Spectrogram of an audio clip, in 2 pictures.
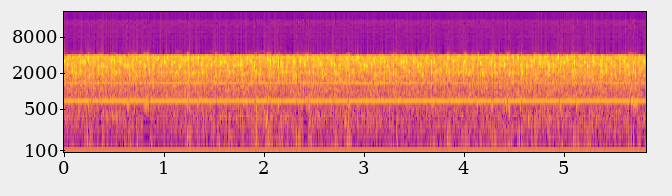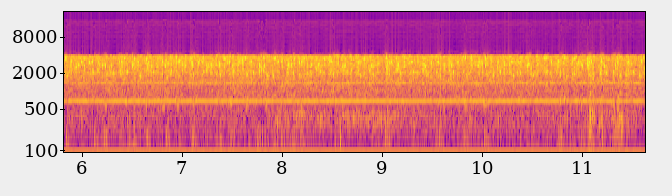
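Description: A steady mechanical drone like a running engine, with a constant hum held at one pitch over it and no change in speed.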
